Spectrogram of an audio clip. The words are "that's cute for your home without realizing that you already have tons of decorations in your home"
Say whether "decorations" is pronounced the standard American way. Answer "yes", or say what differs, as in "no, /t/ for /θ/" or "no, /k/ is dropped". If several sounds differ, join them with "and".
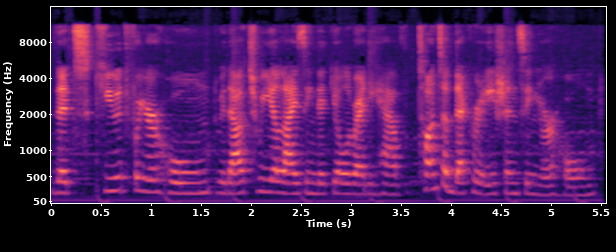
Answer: no, /s/ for /z/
